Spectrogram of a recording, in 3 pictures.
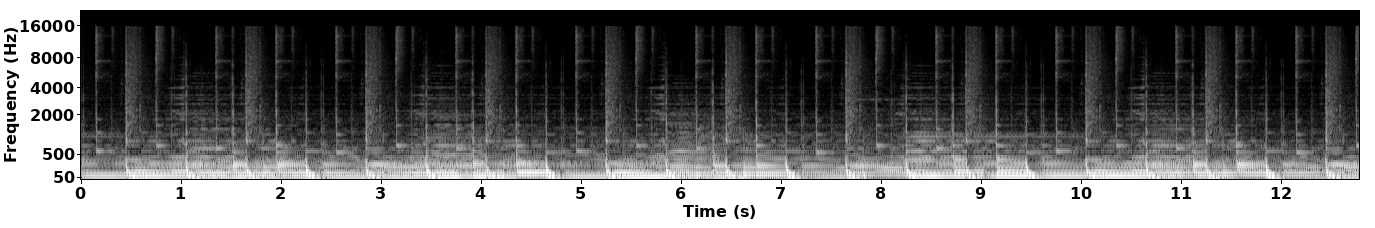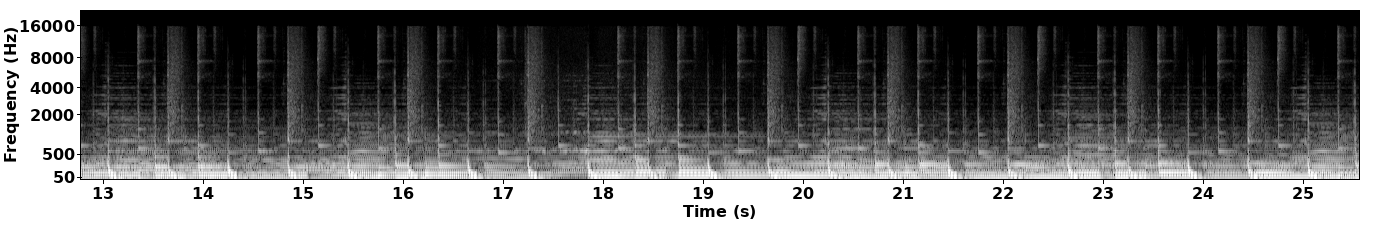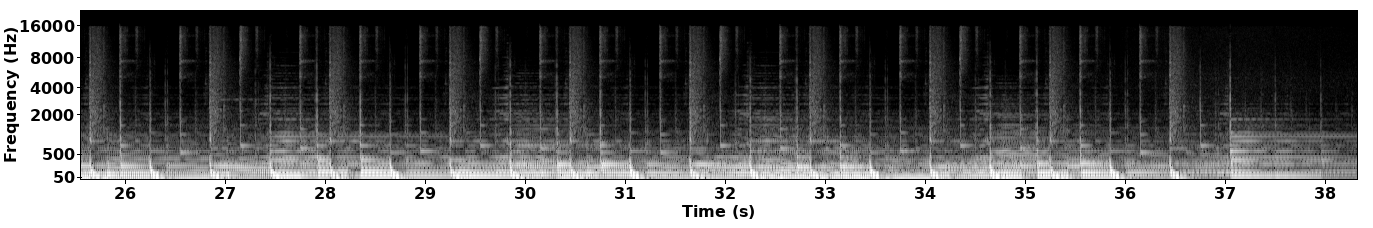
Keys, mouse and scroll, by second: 1.6 click, 3.6 right click, 4.5 click, 5.8 click, 7.1 alt+middle click, 9.7 click, 10.6 alt+middle click, 13.3 click, 14.6 click, 17.9 click, 19.3 alt+middle click, 20.2 F4, 24.3 click, 25.9 click, 26.8 F4, 27.9 click, 28.1 click, 28.7 ctrl+click, 28.8 ctrl+click, 30.6 alt+middle click, 31.4 alt+middle click, 33.6 ctrl+click, 33.7 ctrl+click, 34.5 ctrl+click, 36.7 alt+middle click.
